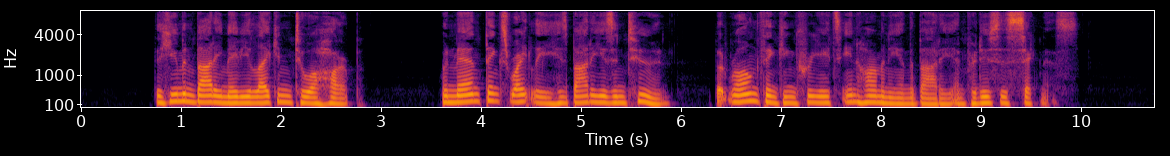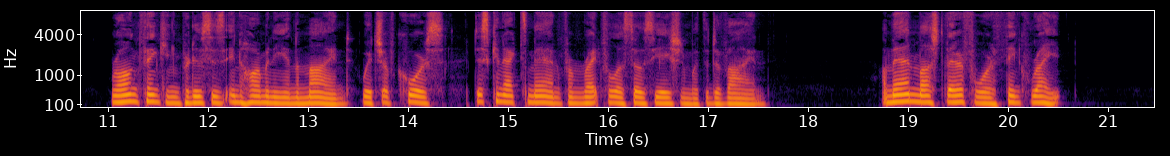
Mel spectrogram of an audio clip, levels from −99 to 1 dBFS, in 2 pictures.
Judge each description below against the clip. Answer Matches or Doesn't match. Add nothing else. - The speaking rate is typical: Matches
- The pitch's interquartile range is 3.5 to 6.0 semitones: Doesn't match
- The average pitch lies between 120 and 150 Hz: Matches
